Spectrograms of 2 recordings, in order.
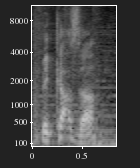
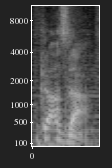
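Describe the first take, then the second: First: Every syllable of both words is pronounced fully. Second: The first syllable and final sound are dropped. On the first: "we can say" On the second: "They make the B silent and of, they don't say it"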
